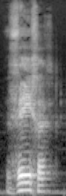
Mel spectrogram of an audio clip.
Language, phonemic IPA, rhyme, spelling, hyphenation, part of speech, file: Dutch, /ˈveː.ɣər/, -eːɣər, veger, ve‧ger, noun, Nl-veger.ogg
- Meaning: 1. sweeper, one who sweeps 2. broom, duster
